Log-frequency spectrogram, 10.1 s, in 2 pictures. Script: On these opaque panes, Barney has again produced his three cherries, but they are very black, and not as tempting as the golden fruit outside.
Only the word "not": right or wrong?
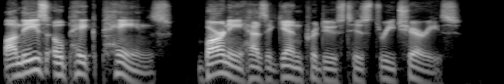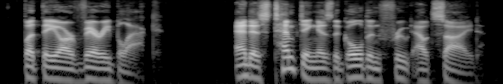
wrong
